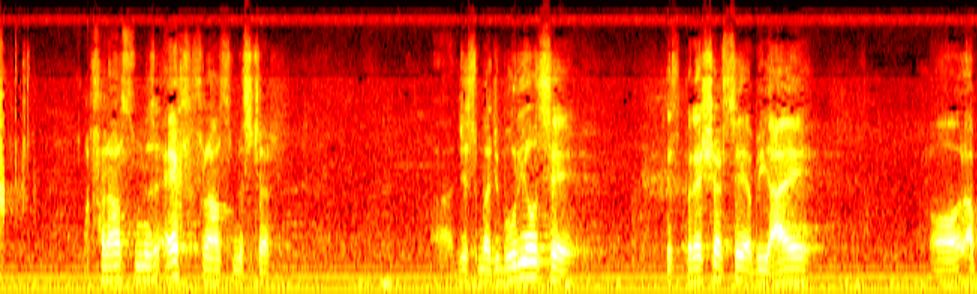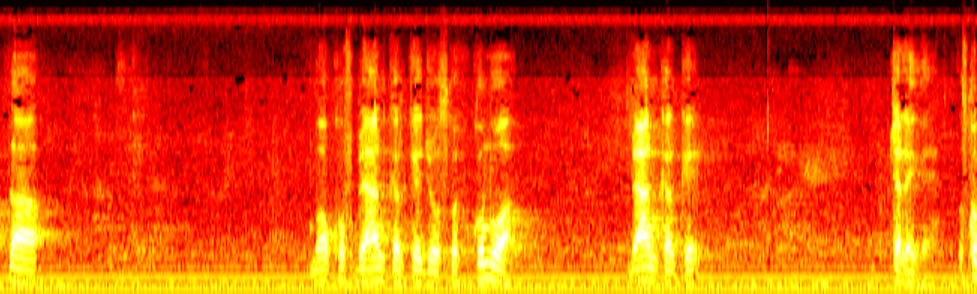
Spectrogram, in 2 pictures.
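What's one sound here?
An elderly man speaks into a microphone in short, forceful bursts.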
